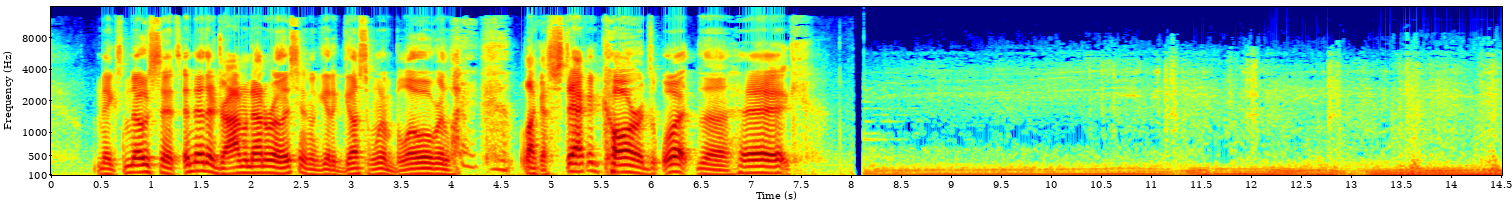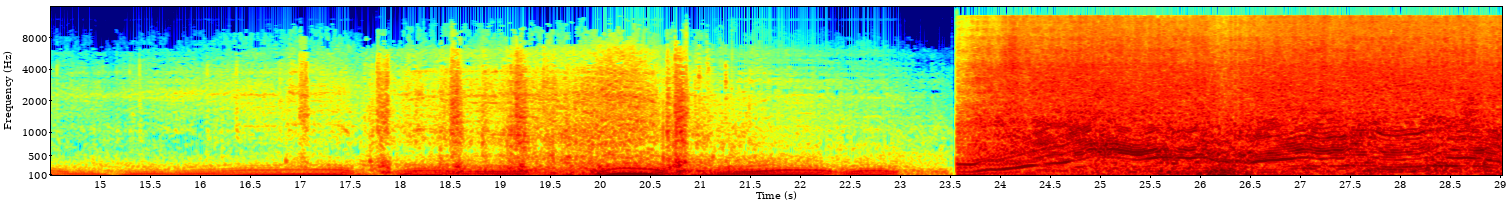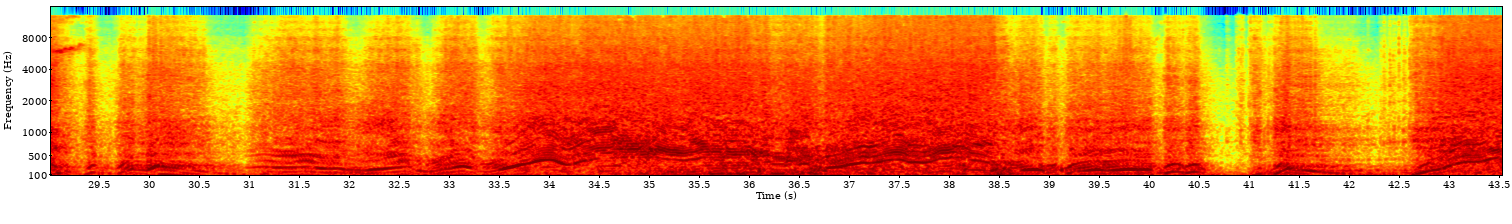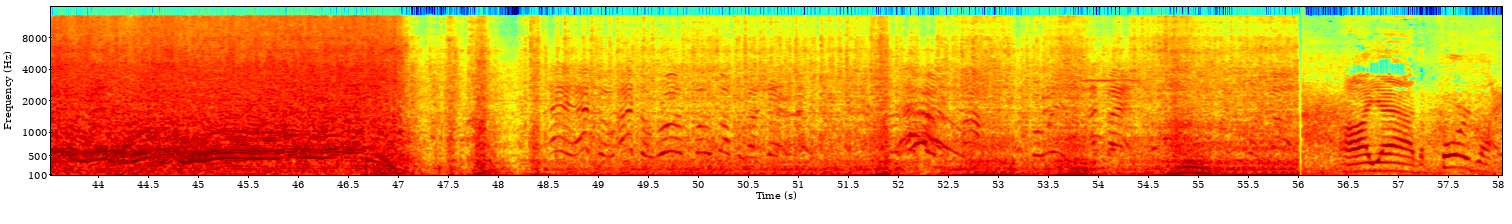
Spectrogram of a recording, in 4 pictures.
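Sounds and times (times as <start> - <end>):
truck engine accelerating: 8.2 - 58.0
buggy engine revving hard: 11.4 - 22.9, 23.5 - 56.0.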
